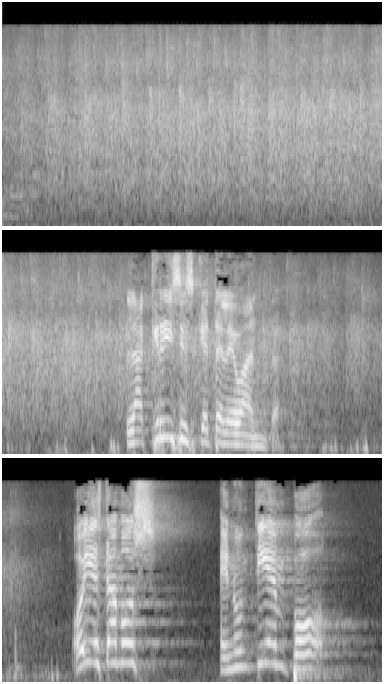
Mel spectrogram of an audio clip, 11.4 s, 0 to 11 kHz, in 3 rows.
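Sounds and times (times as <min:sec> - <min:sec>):
congregation applauding: 0:00.0 - 0:08.0
speech: 0:05.0 - 0:06.7, 0:08.4 - 0:09.2, 0:09.8 - 0:10.9.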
